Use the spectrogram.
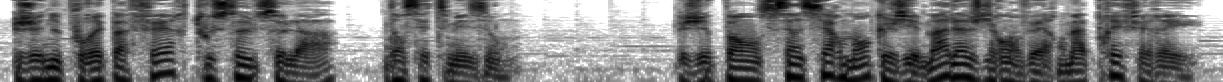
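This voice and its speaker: Remorseful husband for a cartoon drama: male actor, very low husky voice, earnest, music underneath. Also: exaggerated voice. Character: remorseful, lonely husband swallowing his pride. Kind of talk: scripted animated drama monologue and dialogue.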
